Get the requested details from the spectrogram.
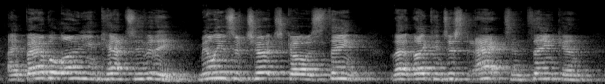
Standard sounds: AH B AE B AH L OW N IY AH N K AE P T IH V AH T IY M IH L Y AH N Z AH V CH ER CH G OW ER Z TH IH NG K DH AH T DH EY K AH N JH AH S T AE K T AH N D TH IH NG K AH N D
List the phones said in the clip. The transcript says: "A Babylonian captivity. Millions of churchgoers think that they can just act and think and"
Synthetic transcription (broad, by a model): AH B AE B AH L OW N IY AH N K AE P T IH V AH T IY M IH L Y AH N Z AH V CH ER CH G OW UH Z TH IH NG K DH AH T DH EY K AH N JH AH S T AE K T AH N TH IH NG K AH N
